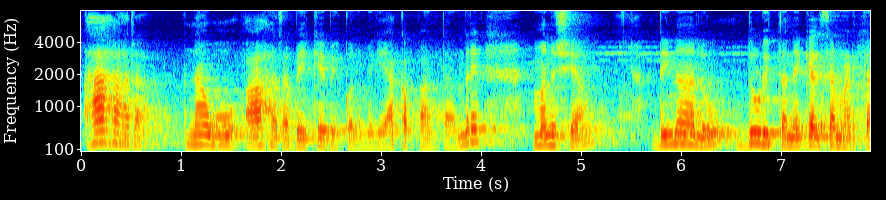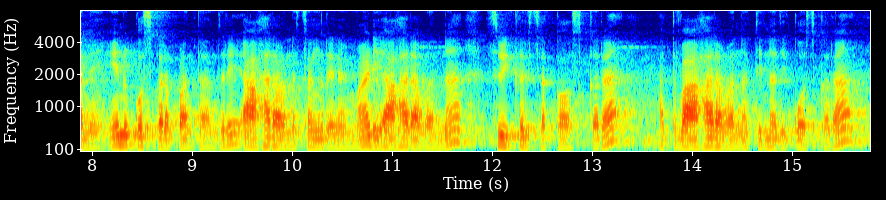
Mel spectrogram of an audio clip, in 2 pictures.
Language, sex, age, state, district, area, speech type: Kannada, female, 30-45, Karnataka, Hassan, rural, spontaneous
